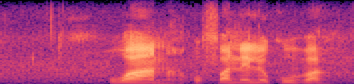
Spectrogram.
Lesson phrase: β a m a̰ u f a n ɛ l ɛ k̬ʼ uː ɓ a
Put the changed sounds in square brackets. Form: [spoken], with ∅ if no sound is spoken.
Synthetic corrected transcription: [w] a [n] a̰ u f a n ɛ l ɛ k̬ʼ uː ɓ a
